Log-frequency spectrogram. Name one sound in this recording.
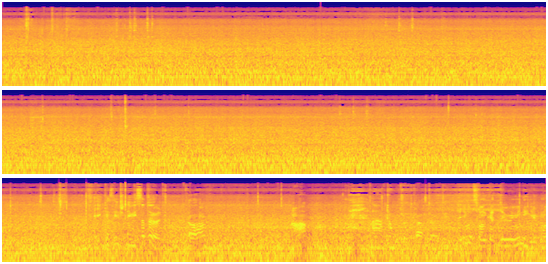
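Road and wind noise roar steadily inside a fast-moving car.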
